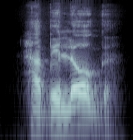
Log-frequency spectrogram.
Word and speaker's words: habilog: The next word is habilog. Habilog. Habilog. Habilog is spelled as H-A-B-I-L-O-G.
